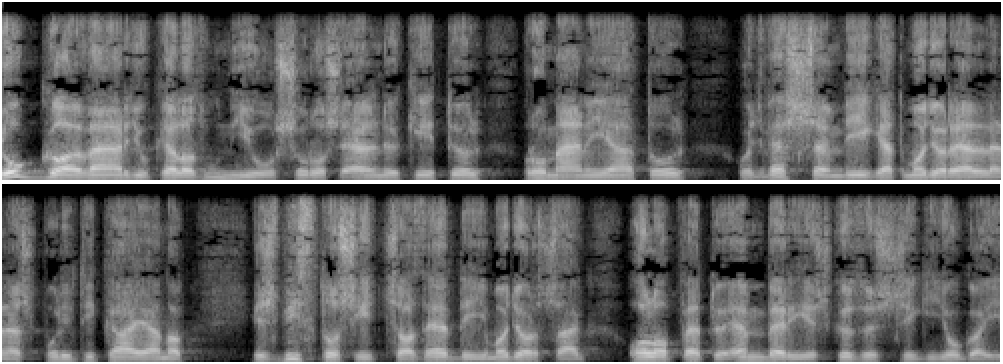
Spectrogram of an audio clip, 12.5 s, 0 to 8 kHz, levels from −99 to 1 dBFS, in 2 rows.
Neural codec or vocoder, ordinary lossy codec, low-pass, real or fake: none; none; 7.2 kHz; real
